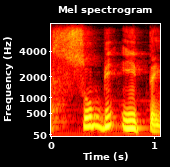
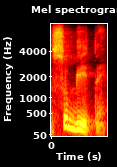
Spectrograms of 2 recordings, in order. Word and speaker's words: subitem: Veja, item começa por I, sub termina por B, tudo junto, subitem. Não é subitem, não existe subitem, é subitem. Se você for fazer a divisão silábica desta palavra, será assim, subitem.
